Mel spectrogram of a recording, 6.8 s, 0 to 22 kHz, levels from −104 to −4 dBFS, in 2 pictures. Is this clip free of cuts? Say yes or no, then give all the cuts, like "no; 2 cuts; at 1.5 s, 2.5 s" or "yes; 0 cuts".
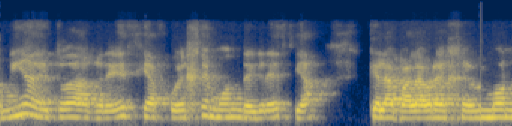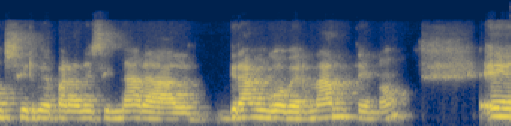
yes; 0 cuts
